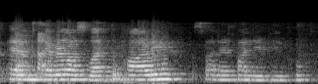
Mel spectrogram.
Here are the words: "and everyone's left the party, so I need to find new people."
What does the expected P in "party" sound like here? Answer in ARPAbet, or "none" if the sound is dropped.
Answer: P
